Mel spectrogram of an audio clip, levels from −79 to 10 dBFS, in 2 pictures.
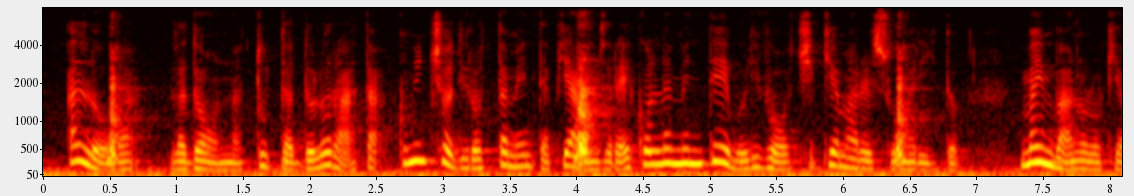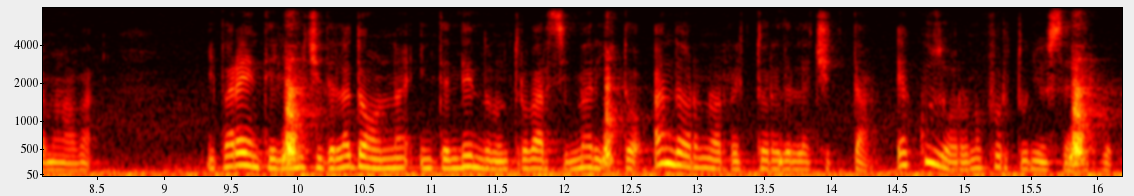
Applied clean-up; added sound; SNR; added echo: none; Dog; 4 dB; none.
